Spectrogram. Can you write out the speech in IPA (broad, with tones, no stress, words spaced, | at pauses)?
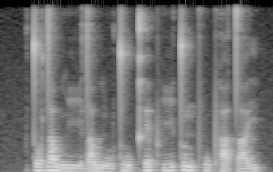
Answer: t̪o˧da˥˨w ŋiː˧˩da˧w ŋuː˩ t̪uː˧˩ kʰe˥˨pʰiː˧˥ t̪u˥˨npʰu˧pʰa˧ t̪a˧˥j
